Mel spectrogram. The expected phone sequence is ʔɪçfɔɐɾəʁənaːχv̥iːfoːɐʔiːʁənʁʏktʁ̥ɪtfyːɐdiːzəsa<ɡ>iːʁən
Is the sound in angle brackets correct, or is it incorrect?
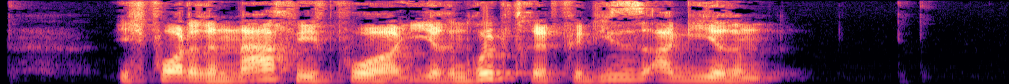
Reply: correct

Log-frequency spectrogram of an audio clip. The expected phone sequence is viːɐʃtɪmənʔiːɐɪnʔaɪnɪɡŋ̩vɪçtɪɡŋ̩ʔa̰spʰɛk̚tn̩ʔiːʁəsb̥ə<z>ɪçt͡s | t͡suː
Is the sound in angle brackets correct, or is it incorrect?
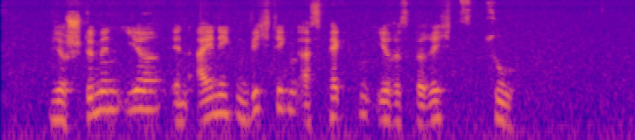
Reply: incorrect: ʁ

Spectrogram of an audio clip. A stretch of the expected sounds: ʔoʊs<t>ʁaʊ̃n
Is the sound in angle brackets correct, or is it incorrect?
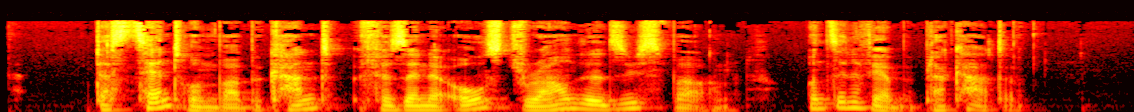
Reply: correct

